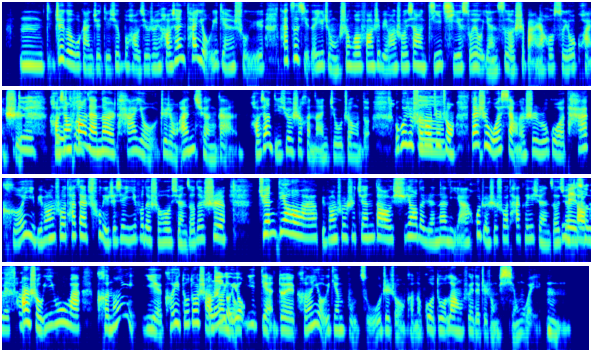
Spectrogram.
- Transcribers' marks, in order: tsk
- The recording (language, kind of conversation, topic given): Chinese, podcast, 有哪些容易实行的低碳生活方式？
